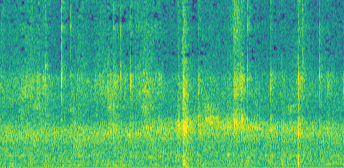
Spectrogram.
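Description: Quiet room tone with two short clicks, a sharper one a little past halfway and a fainter one near the end.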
